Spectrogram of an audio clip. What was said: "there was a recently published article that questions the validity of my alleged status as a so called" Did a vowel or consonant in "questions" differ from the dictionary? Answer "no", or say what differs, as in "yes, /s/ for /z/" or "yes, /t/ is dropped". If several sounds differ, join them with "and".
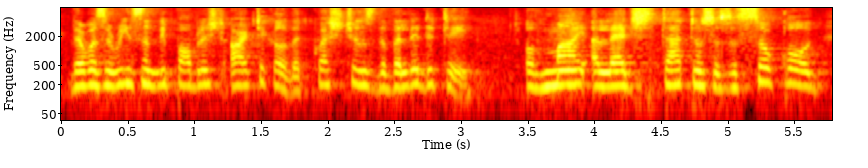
no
